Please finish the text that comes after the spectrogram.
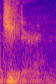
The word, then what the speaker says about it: Jeter: Jeter, like Gene Jeter.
